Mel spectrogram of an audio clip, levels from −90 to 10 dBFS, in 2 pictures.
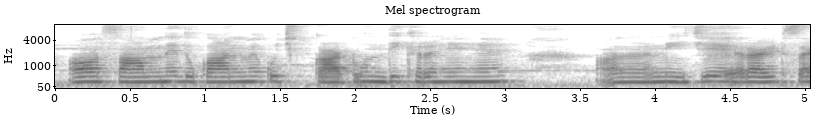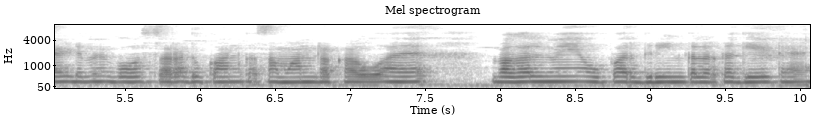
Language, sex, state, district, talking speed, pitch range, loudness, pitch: Hindi, female, Bihar, Saran, 180 wpm, 195-210 Hz, -36 LUFS, 205 Hz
